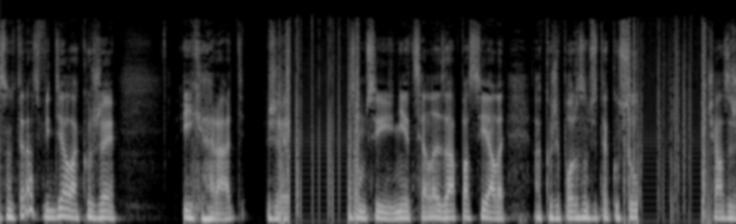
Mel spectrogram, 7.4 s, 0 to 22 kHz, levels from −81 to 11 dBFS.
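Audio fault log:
2.78–3.58 s and 6.23–7.11 s, intermittent contact: the speech drops out with crackle at each edge, first just before "si nie celé zápasy", then right after "som si takú". A loose plug or cable opens for about 0.59 s and 0.64 s, leaving faint hiss until contact returns.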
